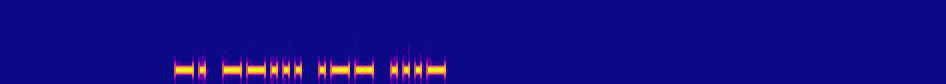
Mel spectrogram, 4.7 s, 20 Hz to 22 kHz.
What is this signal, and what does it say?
Morse code, heard as a keyed tone, about 40 wpm, 700 Hz. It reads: N7WV
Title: USA Call Signs - 4 Characters - Repeated 2x - 40wpm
